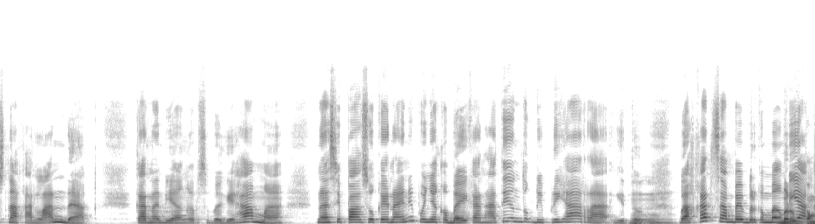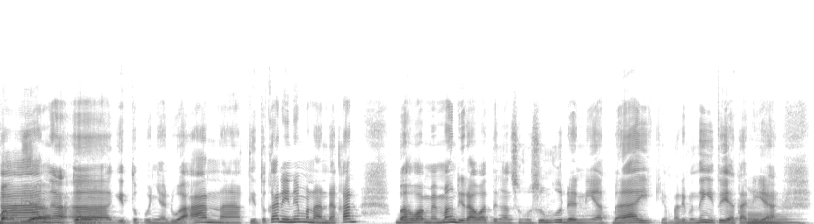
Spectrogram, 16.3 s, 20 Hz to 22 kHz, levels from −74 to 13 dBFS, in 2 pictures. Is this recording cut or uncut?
uncut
